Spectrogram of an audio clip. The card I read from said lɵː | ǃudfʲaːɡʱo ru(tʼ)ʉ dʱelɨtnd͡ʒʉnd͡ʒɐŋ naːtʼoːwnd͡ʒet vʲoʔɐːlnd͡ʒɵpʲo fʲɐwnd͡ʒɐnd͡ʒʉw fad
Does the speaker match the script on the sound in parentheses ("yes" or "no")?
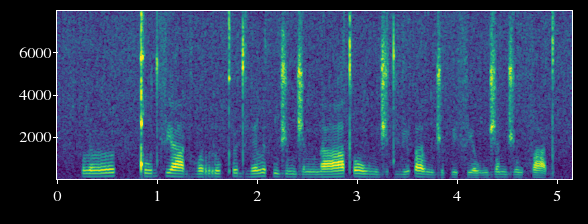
no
